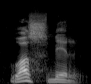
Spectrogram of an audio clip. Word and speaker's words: واصبر: واصبر، صاد از حروف استعلاء غلیظ تلفظ میشه. واصبر و را ساکن قبلش کسره اومده، حکمش ترقیق است.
